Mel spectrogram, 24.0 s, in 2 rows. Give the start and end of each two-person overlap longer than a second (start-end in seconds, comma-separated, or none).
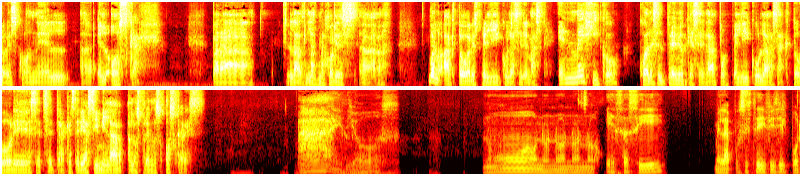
none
